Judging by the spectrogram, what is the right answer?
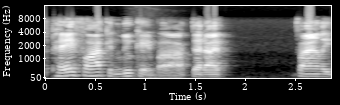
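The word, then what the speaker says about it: Pefok: too, and it also has to do with pronunciation. I've been saying PFOC this whole time. It's actually supposed to be PayFOC. So it's PayFOC and Lukebach that I finally did research and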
